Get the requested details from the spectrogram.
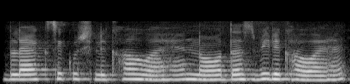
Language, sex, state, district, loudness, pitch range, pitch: Hindi, female, Bihar, Katihar, -15 LUFS, 220-240 Hz, 230 Hz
